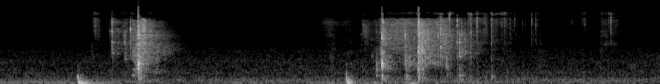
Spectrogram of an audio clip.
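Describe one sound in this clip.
Fingers crumble and rustle a pile of clay pieces.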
